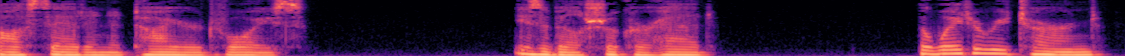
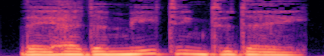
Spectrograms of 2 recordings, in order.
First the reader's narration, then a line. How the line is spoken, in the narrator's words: her father said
